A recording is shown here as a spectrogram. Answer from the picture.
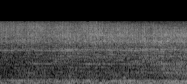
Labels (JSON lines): {"label": "anthrophony, boat engine", "recorder": "SoundTrap 500"}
